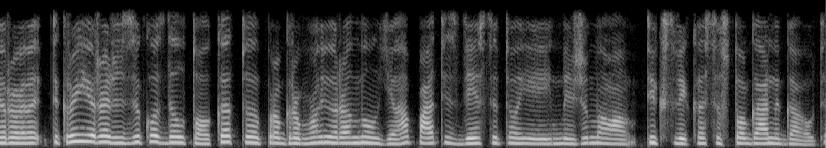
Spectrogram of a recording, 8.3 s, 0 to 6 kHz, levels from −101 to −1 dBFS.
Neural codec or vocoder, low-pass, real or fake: autoencoder, 44.1 kHz, a latent of 192 numbers a frame, MeloTTS; 5.4 kHz; fake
